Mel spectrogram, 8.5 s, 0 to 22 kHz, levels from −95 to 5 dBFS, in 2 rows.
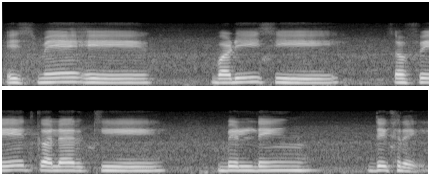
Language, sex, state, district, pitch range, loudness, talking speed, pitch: Hindi, female, Rajasthan, Jaipur, 180-195 Hz, -14 LUFS, 75 wpm, 190 Hz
